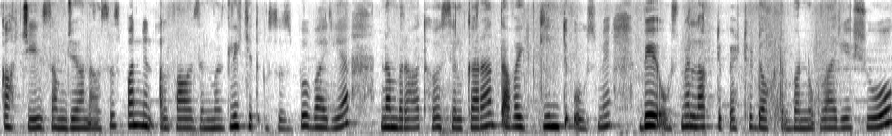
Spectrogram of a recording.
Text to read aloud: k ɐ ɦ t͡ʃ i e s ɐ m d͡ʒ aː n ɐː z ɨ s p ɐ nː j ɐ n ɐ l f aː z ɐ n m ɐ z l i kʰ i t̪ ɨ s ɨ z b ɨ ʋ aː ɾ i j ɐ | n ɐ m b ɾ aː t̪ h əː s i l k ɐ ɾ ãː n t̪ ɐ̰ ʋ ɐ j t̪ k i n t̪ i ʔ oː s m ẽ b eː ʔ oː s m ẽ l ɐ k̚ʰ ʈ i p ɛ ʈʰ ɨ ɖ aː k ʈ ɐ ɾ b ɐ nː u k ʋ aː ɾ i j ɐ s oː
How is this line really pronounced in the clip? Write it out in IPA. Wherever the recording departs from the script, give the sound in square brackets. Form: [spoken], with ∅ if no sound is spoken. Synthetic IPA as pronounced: k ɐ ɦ t͡ʃ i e s ɐ m d͡ʒ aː n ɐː [s] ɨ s p ɐ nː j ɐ n ɐ l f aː z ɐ n m ɐ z l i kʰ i t̪ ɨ s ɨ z b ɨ ʋ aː ɾ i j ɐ | n ɐ m b ɾ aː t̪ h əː s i l k ɐ ɾ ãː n t̪ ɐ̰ ʋ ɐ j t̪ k i n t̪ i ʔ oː s m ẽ b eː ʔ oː s m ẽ l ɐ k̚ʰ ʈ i p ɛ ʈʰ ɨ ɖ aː k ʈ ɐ ɾ b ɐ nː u k ʋ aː ɾ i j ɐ [ʃ] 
